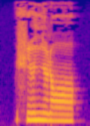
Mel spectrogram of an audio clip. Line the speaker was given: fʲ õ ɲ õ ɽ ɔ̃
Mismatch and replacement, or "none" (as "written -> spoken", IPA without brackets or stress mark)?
ɔ̃ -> ɔ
